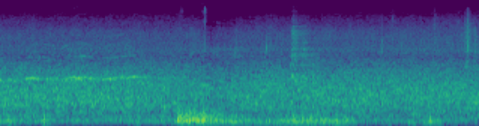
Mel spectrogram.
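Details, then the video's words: A mallard gives one loud, nasal, low quack near the middle, with softer quacks before and after over a steady background hiss. "Mallard duck call/quacking/sounds"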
